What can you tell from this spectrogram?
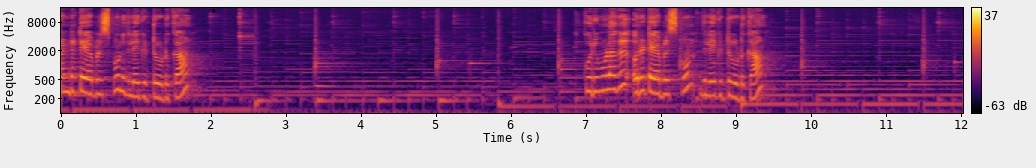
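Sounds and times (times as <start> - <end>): soft acoustic guitar melody: 0.0 - 12.0.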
